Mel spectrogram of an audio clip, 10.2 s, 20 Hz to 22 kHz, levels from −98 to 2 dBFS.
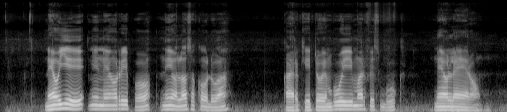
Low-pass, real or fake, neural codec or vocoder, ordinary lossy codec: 19.8 kHz; real; none; none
